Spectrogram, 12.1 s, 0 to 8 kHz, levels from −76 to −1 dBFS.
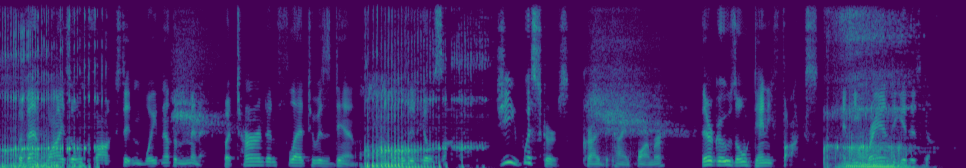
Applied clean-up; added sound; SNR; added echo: classical method spectral subtraction.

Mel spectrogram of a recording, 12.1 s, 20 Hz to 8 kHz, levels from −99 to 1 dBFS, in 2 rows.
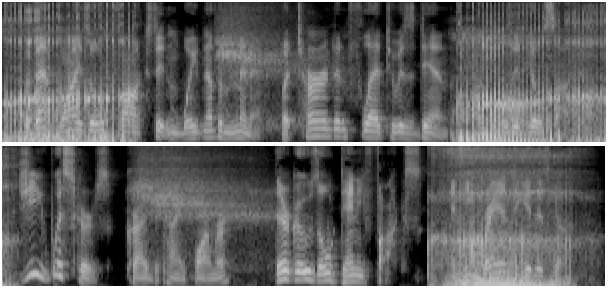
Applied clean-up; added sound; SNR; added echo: none; Breathing; -2 dB; none.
